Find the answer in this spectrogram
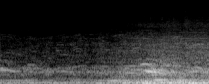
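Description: Dub sound system starting a tune: heavy bass comes in about a second in and the music grows louder, over crowd chatter.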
